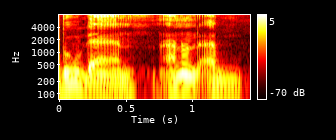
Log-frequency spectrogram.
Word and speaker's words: boudin: It's pronounced boudin.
